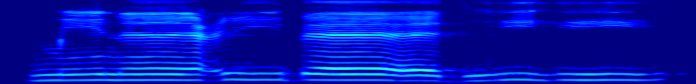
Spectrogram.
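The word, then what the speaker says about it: من عباده: Un exemple entre deux mots, min ibadihi. La première erreur, c'est al-qalqalah de an-noun as-sakina. Min ibadihi. La deuxième erreur, c'est de prolonger son temps. Min ibadihi. La troisième erreur, c'est la pause. Min ibadihi. Donc, la prononciation correcte est min ibadihi.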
